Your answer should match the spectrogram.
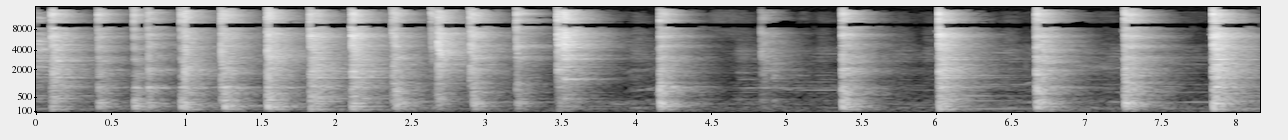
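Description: A child drumming with thin wooden sticks on upturned plastic bowls and metal kitchen tins: a quick run of sharp hits, about four or five a second, breaks off about halfway through, then resumes as slower single strikes.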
